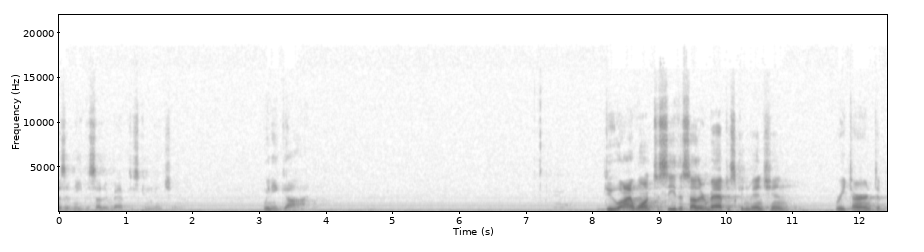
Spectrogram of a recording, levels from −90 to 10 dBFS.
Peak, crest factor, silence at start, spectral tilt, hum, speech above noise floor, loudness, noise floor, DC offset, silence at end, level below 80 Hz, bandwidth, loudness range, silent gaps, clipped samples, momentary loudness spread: -22 dBFS; 24 dB; 0 s; -4 dB/octave; 60 Hz at -65 dBFS; 21 dB; -41 LUFS; -62 dBFS; under 0.1%; 0 s; -74 dBFS; 19 kHz; 22 LU; none; under 0.1%; 24 LU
